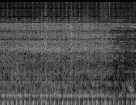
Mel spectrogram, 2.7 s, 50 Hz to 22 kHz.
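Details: Mio i 125 scooter that would not start, after the fix: even, quick low putter at about a dozen pulses a second with no misses or knocks; normal healthy idle.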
